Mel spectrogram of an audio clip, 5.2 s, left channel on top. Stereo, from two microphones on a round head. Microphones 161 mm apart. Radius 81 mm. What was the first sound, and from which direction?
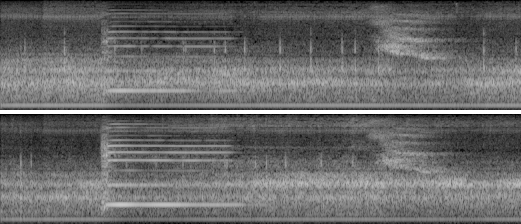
A violin, 70° right (ahead or behind).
